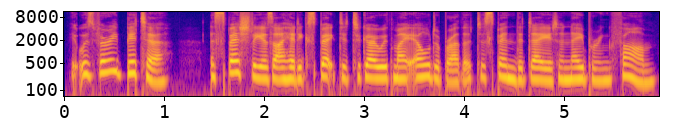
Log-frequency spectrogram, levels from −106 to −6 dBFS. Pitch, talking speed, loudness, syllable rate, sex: 205 Hz, 230 wpm, -19 LUFS, 6.2 syllables/s, female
